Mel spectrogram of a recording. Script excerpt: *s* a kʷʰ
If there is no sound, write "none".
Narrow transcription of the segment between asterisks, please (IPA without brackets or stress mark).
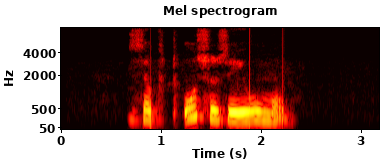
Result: z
